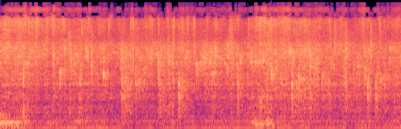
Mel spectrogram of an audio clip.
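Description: Onion sizzling in hot oil with star anise, black cardamom, cloves and bay leaf, a loud, dense crackling fry with stirring scrapes throughout, heard up close with no voices.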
